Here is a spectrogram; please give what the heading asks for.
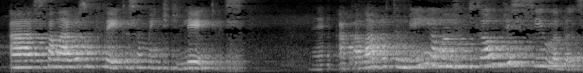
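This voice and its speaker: Young São Paulo woman teacher, high voice, slow patient delivery to small children, heavily echoing empty room. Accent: Brazilian Portuguese, São Paulo state. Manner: slow, patient, explaining step by step with questions. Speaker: first-grade teacher. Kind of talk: recorded lesson for young pupils. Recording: very echoey room, long reverb, faint noise.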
